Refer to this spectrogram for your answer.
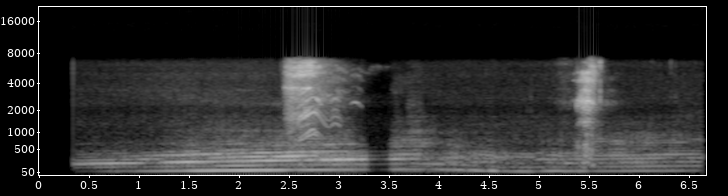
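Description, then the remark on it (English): A small motorcycle engine runs, its low throaty drone holding steady with a couple of brief higher-pitched revs and a short dip midway. “A little motorcycle sounds like.”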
